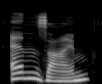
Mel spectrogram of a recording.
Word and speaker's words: enzyme: It's pronounced enzyme, where zyme sounds like zyme.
